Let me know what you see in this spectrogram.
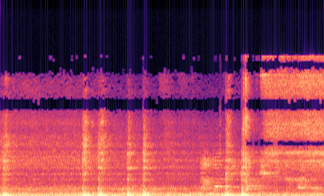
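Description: Hanshin Railway electric train running past the platform in an underground station: a steady low rumble, with pairs of wheel clacks over the rail joints a few times.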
